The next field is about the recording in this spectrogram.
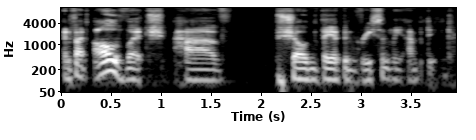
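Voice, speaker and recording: A man's voice: on the low side, moderate pace, slightly rough, distant mic. A man narrating a tabletop fantasy game as game master, improvising in a hesitant, conversational way.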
